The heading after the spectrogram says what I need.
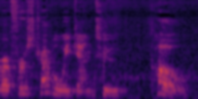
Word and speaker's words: Pau: first travel weekend to Pau. Some of you may think that's spelled P-O, but it is spelled P-A-U, and it's a small town.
